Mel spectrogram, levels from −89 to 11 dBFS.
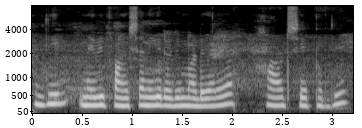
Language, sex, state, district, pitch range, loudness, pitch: Kannada, female, Karnataka, Koppal, 220-250 Hz, -14 LUFS, 230 Hz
